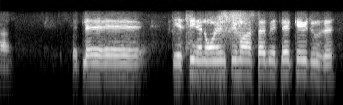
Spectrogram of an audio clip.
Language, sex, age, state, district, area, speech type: Gujarati, male, 18-30, Gujarat, Narmada, rural, conversation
